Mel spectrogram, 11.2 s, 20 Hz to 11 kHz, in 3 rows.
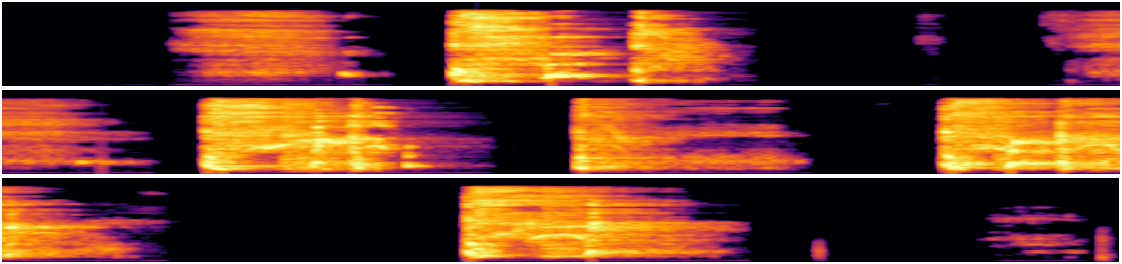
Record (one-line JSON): {"three_cough_length": "11.2 s", "three_cough_amplitude": 32768, "three_cough_signal_mean_std_ratio": 0.43, "survey_phase": "alpha (2021-03-01 to 2021-08-12)", "age": "18-44", "gender": "Female", "wearing_mask": "No", "symptom_none": true, "smoker_status": "Never smoked", "respiratory_condition_asthma": false, "respiratory_condition_other": false, "recruitment_source": "REACT", "submission_delay": "1 day", "covid_test_result": "Negative", "covid_test_method": "RT-qPCR"}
